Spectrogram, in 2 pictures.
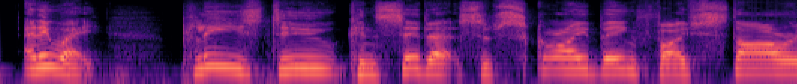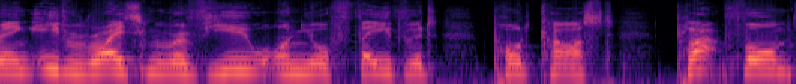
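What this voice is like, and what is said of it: Southern English accent, not Geordie. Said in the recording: “I haven't got a Geordie accent ... I haven't got a Newcastle accent ... the accent, southern accent, stuck”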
